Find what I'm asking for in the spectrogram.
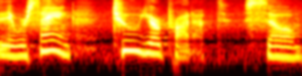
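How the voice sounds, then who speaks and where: Speaking at a fairly slow pace, a woman with an American accent has an unremarkable speaking voice at medium pitch. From New York. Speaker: trade expert speaker. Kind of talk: conference presentation.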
